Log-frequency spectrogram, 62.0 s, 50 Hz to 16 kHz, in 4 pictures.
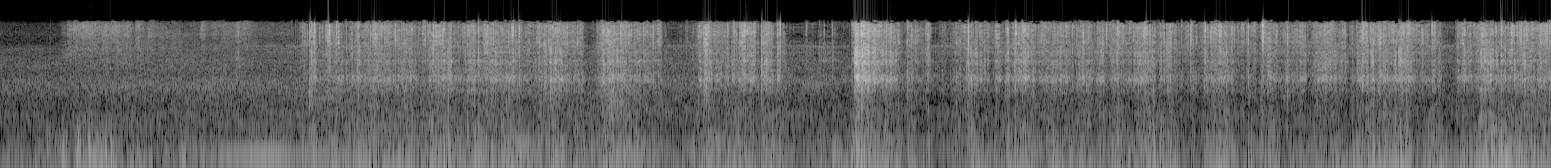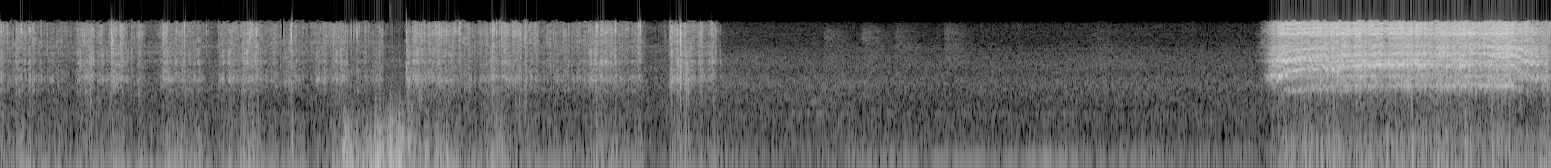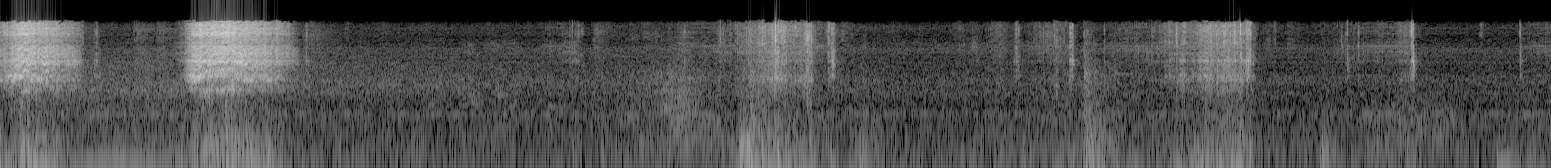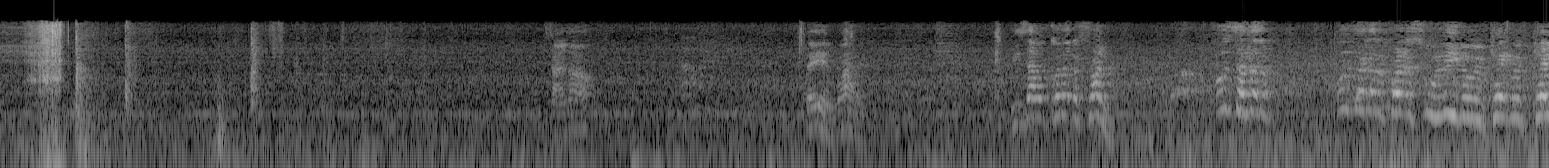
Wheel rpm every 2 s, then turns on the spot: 0, 0, 10, 20, 30, 20, 20, 20, 20, 20, 20, 10, 0, 0, 170, 120, 40, 0, 0, 10, 0, 10, 10, 0, 0, 0, 0, 0, 0, 0, 0.
4-24 32-34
